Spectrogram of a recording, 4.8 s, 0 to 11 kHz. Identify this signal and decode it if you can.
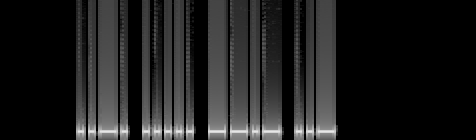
Morse code, heard as a keyed tone, about 22 wpm, 700 Hz. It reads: F5QU
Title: DXCC-100 Call Signs - 4 Characters - Repeated 3x - 22wpm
